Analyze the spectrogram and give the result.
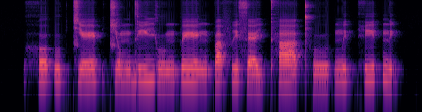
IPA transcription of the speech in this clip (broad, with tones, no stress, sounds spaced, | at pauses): h o˧˥ ʔ uː˧˥ k̚ t͡ɕ e˧˥ | t͡ɕ o˧˥ m d iː˧˥ j uː˩˧ ŋ p eː˥˨ ŋ p a˥˨ f i˧˥ s ɛː˩ j pʰ aː˥˨ t̪ʰ u˩ | m i˧˩ t̚ h iː˧˥ t̚ n i˧˩ k̚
